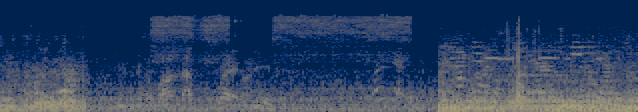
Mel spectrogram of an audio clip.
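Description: Faint, indistinct voices. About a second in they drop away, leaving a quieter stretch with two short bursts of hiss, and they come back suddenly past the middle, with a single click.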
